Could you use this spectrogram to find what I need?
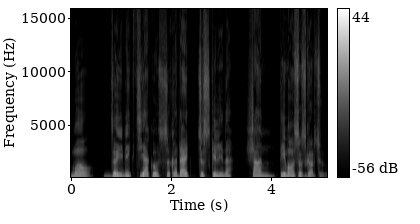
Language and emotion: Nepali, happy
